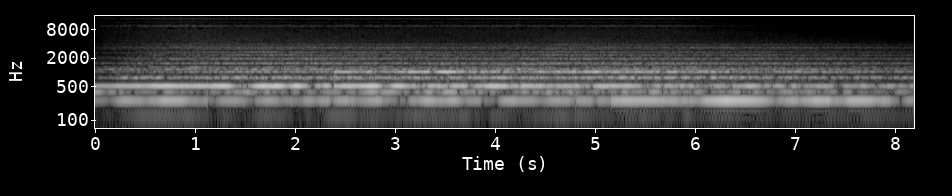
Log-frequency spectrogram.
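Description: A single sustained C note from a resampled, layered synth pad combining DX7 and Korg M1 tones rings out alone, rich in steady harmonics and fading gradually toward the end.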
